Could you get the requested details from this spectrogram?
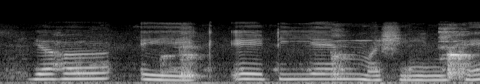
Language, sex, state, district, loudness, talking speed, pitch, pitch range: Hindi, female, Madhya Pradesh, Dhar, -17 LUFS, 60 wpm, 240 Hz, 215-245 Hz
